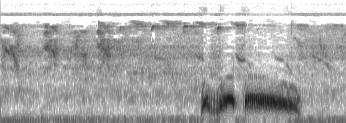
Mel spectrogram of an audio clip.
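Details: Spotted dove song used as a lure: a brief, low cooing phrase of two hoarse, slightly wavering notes near the end, the second longer and steady, preceded by faint high chirping from other small birds.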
